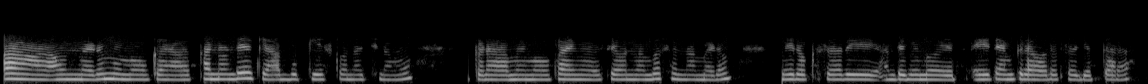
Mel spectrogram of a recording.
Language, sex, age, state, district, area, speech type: Telugu, female, 18-30, Andhra Pradesh, Visakhapatnam, urban, conversation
